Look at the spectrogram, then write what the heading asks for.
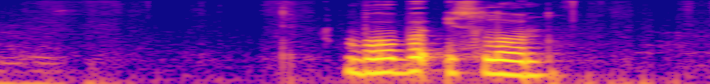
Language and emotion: Russian, neutral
